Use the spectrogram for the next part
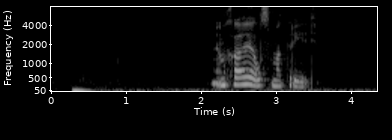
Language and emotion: Russian, neutral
